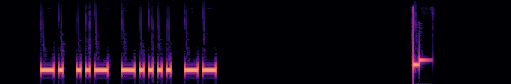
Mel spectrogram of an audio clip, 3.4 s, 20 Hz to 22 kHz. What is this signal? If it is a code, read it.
Morse code, heard as a keyed tone, about 39 wpm, 700 Hz. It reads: NU6M
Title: USA Call Signs - 4 Characters - 2x Character Spacing - 40wpm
